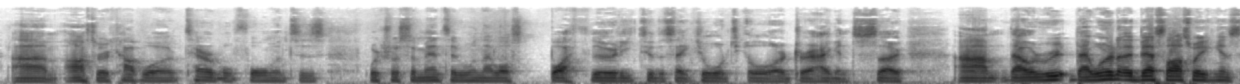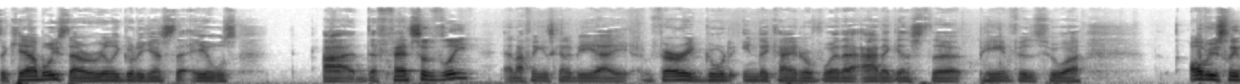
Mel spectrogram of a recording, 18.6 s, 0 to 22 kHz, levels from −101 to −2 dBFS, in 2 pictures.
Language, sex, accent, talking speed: English, male, Australian, 220 wpm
